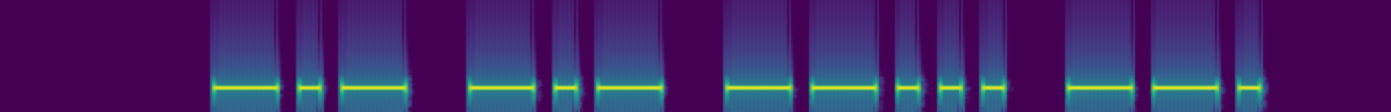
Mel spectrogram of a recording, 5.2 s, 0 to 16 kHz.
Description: Morse code, heard as a keyed tone, about 15 wpm, 700 Hz. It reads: KK7G
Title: USA Call Signs - 4 Characters - Repeated 3x - 15wpm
